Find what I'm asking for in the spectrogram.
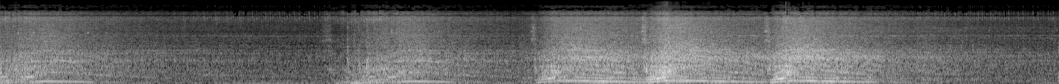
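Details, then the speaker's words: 2003 Holden VY Commodore 3.8 V6 after replacing all ignition coil packs (one had a very rusty terminal; MAF cleaning hadn't fixed rough acceleration): several clean blips rising and falling smoothly, no stumble or misfire; normal revving, fault fixed. "pretty smooth to me i'm gonna call that a win so there we go that's what it was it was our coil packs"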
